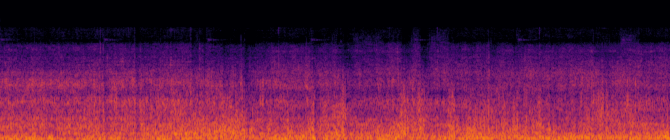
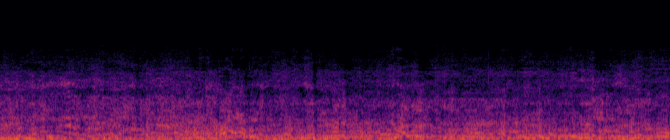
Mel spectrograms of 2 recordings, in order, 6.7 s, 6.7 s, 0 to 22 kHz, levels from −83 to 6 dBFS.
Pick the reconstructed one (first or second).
second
